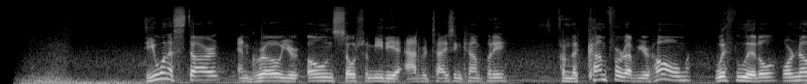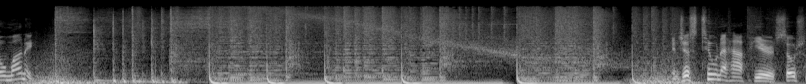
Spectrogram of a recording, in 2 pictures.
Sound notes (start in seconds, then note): 0.1 whooshing sound; 8.7 upbeat music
